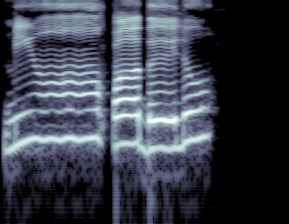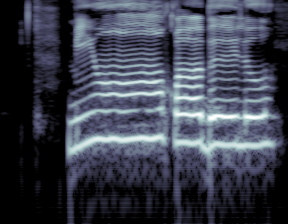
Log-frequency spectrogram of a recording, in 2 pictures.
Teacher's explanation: अब यहाँ पर बा है, बा के ऊपर जज़म यानी सकून साइन है, बा कलकला लेटर है इसलिए यहाँ पर हम कलकला करेंगे यानी बाउंसिंग साउंड के साथ पढ़ेंगे। जब भी याद रखिएगा कलकला लेटर हो और कलकला लेटर के ऊपर जज़म यानी सकून साइन हो तो कलकला शुड बी मोर प्रोमिनेंट, तो हमें कलकला खूब जाहिर करना होगा।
